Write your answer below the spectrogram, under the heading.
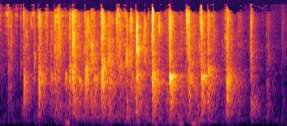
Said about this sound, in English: We can clap for her.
